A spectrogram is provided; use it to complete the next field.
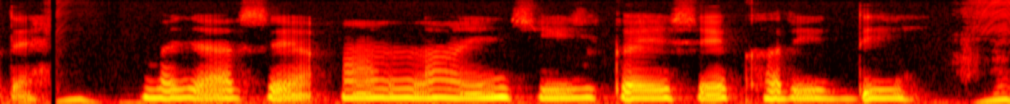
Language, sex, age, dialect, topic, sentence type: Bhojpuri, male, 18-24, Northern, agriculture, question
